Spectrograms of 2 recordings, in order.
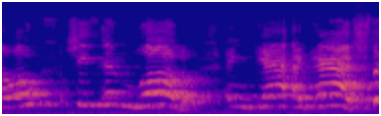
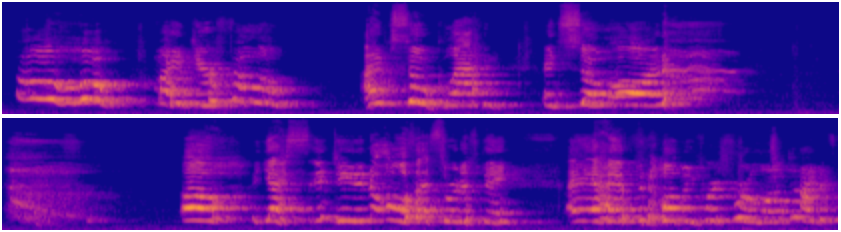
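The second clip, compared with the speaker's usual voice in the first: overjoyed, off balance with joy; 9 dB louder than usual. A father answering a young man who asks for his daughter's hand, overjoyed. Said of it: "I'm off my balance with joy".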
